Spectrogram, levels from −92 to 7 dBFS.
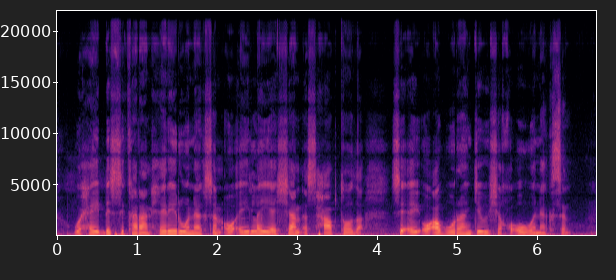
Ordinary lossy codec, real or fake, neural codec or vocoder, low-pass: none; fake; vocoder, 44.1 kHz, 128 mel bands every 256 samples, BigVGAN v2; none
